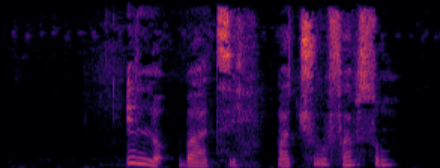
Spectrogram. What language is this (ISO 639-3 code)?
mhk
